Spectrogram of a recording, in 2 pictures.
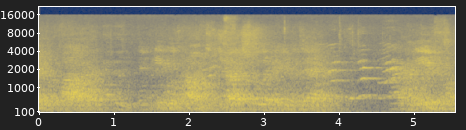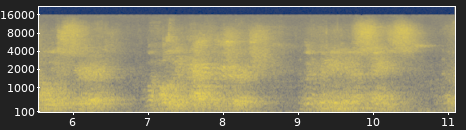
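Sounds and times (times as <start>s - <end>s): voices echoing in a church: 0.0s - 11.0s.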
